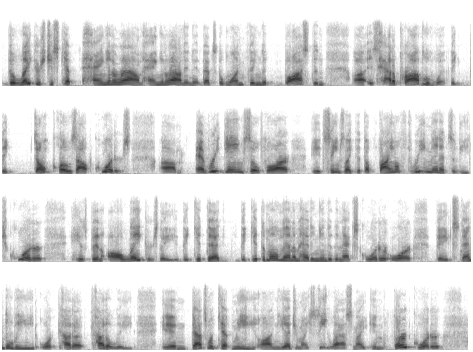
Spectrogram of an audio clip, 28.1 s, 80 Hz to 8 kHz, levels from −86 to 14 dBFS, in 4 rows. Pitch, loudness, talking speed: 135 Hz, -18 LUFS, 190 wpm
